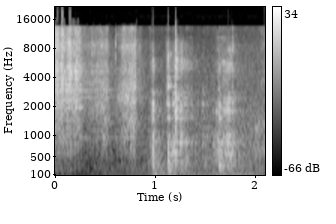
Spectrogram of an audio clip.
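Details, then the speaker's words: Car ball joint with torn dust boot worked back and forth: dry gritty rasping from sand ingress and dried grease, loudest after rain or washing when steering or on bumps; fixed by replacing the ball joint. "放一夜以后，第二天我们在行驶的过程中打方向或者走颠簸路况，这种磨损声音就是从这里发出来的。"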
